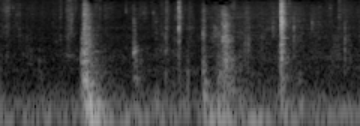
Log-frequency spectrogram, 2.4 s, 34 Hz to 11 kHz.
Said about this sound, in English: Two men in their mid-20s settle into the backseat of a car parked on a quiet street outside a large windowless warehouse. They're on a break from their jobs at one of the biggest warehousing firms in the Riverside area.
